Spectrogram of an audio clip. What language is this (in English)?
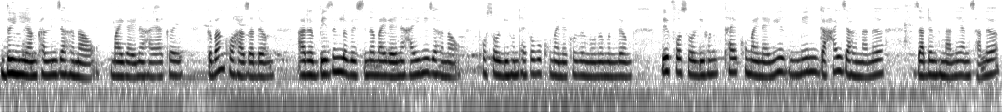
Bodo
